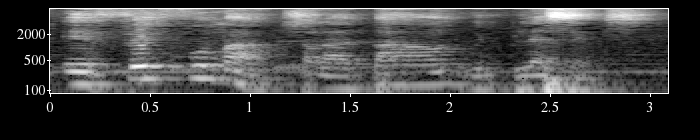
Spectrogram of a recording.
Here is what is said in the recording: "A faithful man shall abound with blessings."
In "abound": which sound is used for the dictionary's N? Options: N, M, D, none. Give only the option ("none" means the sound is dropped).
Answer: N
